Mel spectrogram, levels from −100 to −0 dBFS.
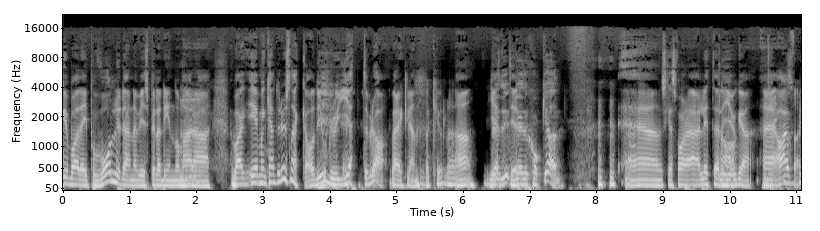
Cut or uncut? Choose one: uncut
